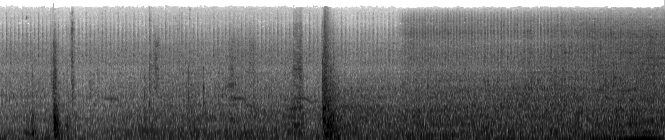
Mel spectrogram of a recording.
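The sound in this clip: A car engine rumbles as the car pulls away from a bus station, its low drone building steadily toward the end over a steady noisy background, with a couple of sharp clicks or knocks early on.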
